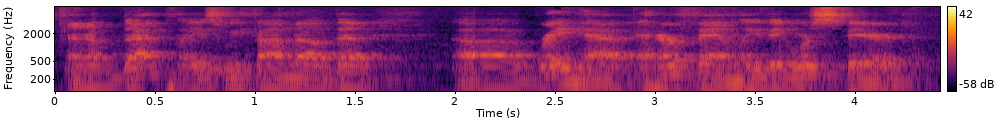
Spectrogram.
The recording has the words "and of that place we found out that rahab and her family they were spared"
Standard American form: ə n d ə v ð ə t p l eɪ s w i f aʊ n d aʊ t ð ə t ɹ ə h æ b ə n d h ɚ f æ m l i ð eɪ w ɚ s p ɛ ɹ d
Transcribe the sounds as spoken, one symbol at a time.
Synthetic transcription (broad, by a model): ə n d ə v ð ə t p l eɪ s w i f aʊ n d aʊ t ð ə t ɹ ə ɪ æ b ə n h ɚ f æ m l i ð eɪ w ɚ s p ɛ ɹ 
